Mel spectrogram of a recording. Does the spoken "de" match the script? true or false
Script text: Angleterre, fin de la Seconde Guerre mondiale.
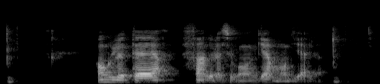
true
